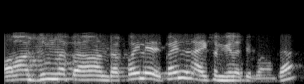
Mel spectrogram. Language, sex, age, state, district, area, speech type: Nepali, male, 18-30, West Bengal, Alipurduar, urban, conversation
